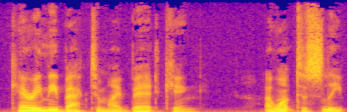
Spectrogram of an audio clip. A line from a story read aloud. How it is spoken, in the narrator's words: sighed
